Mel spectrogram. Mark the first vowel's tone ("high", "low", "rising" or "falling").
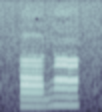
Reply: low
